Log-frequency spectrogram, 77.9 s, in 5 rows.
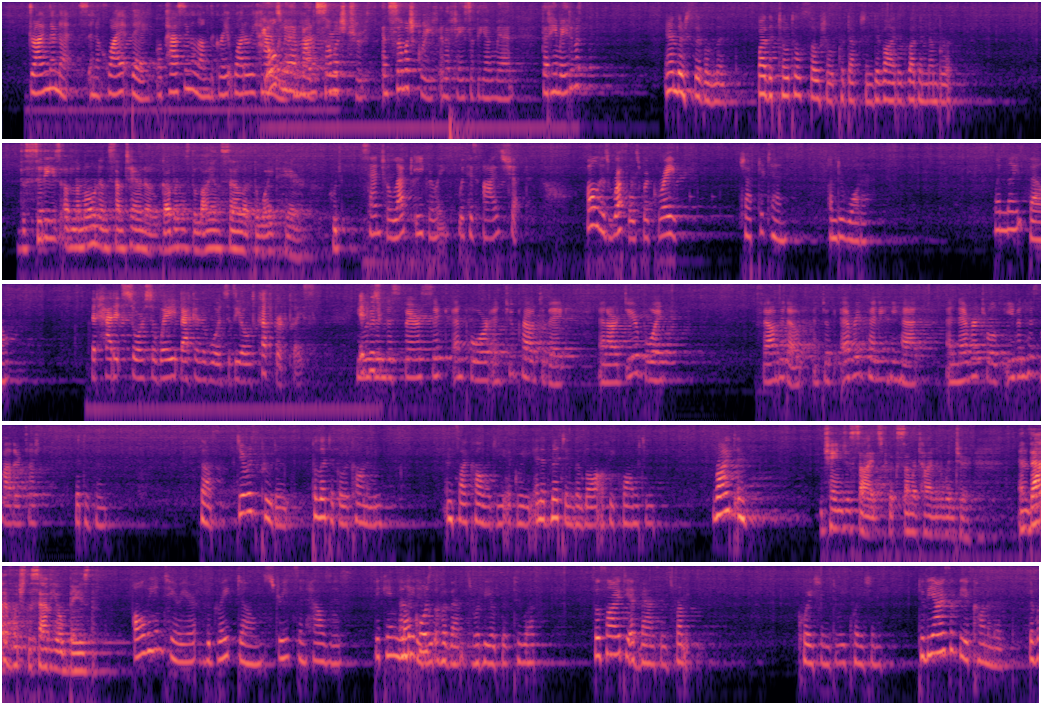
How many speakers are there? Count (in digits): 8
